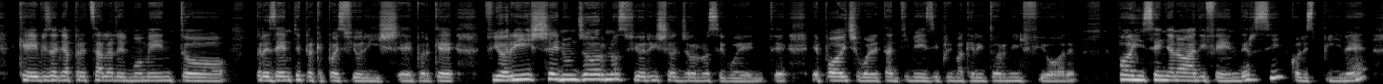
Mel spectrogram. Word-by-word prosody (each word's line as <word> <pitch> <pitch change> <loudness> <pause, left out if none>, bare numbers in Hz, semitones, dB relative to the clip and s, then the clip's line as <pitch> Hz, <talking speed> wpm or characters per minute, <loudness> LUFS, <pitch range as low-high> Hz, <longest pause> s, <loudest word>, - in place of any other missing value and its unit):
che 185 -3 +2
bisogna 190 0 0
apprezzarla 185 0 -1
nel 175 -1 -4
momento 175 -2 -3 0.2
presente 185 +1 +1
perché 180 -3 -4
poi 175 -2 -2
sfiorisce, 155 -1 0
perché 165 0 -1 0.3
fiorisce 215 +4 +4
in 230 - +5
un 225 0 +6
giorno, 230 +1 +3
sfiorisce 195 -5 -1
al 175 - -5
giorno 170 0 -5
seguente 150 - -3 0.2
e 470 - -3
poi 180 -1 +2
ci 185 0 -1
vuole 160 -1 -2
tanti 170 +1 -6
mesi 165 -1 -3
prima 165 -1 -9
che 160 +4 -7
ritorni 165 +1 -5
il 160 - -5
fiore. 160 - -5 0.4
Poi 220 -2 +5
insegnano 200 -2 +5
a 175 -1 +1
difendersi 180 - +1
con 170 - -4
le - - -5
spine, 160 - -2
180 Hz, 155 wpm, -24 LUFS, 165-195 Hz, 0.4 s, un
